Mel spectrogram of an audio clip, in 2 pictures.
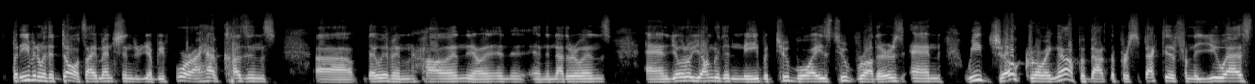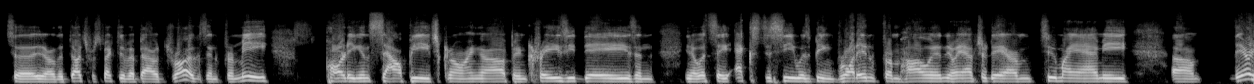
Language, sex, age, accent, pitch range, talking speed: English, male, 30-49, American, 135-160 Hz, 195 wpm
